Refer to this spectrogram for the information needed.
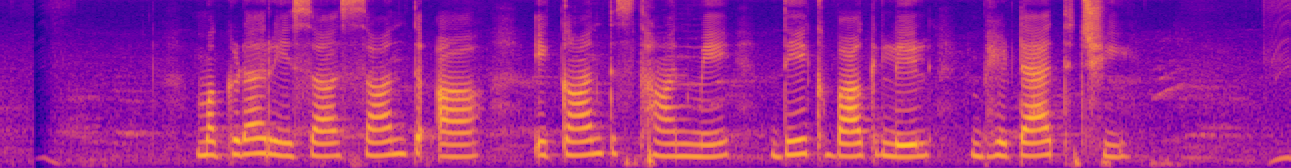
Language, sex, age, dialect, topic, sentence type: Maithili, female, 18-24, Southern/Standard, agriculture, statement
